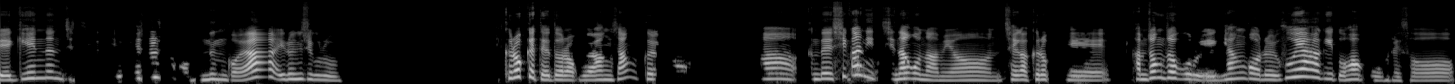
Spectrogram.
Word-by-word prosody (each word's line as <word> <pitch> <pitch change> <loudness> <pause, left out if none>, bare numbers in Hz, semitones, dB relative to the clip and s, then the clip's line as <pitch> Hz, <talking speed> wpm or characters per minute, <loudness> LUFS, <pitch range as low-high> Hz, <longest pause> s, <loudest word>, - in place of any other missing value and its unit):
얘기했는지 260 +5 -1
지금 225 - -39 0.2
얘기해 280 -7 -8
줄 335 - +2
수가 - - -27 0.2
없는 220 +1 -3
거야?" 270 - +4
이런 245 +2 -1
식으로. 210 -7 -6 1.6
그렇게 330 +2 +5
되더라고요 205 -3 0
항상. 255 +9 0
그래서 240 -2 -2 1.0
아 250 -1 0
근데 255 +1 -1
시간이 380 - +3
지나고 260 +2 +3
나면 190 -1 -4
제가 215 -2 0
그렇게 200 -3 -5 0.2
감정적으로 245 -3 +1
얘기한 250 +9 -2
거를 220 -5 0
후회하기도 315 - +4
하고 215 -5 -1
그래서 180 0 -8
230 Hz, 295 characters per minute, -22 LUFS, 200-265 Hz, 1.6 s, 그렇게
